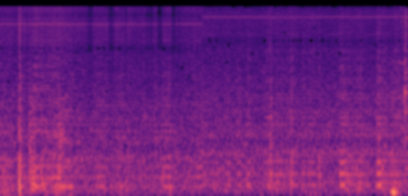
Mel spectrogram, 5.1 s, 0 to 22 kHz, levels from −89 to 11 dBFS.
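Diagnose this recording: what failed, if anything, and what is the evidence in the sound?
From 2.53 s to the end, the speech jumps to 1.16 times speed and rises about three semitones: a section at the wrong speed, likely from playback or editing against the wrong clock. On a spectrogram, harmonics and formants step upward at 2.53 s; the waveform's syllables compress in time.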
